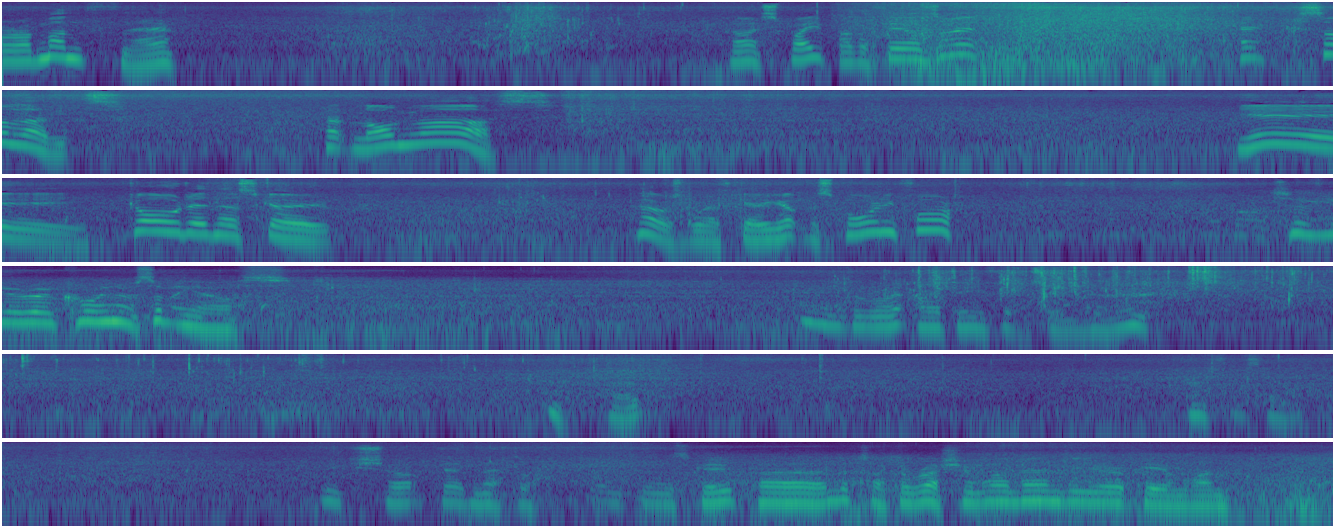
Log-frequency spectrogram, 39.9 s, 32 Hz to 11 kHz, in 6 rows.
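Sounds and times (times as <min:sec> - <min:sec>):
shallow seawater washing: 0:00.6 - 0:36.6
sea water washing around legs: 0:01.7 - 0:03.4, 0:23.9 - 0:31.6.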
